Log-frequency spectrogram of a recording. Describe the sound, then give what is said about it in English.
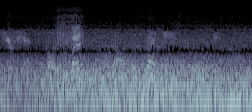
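Concorde, a supersonic jet, roars at takeoff, a loud, continuous blast of engine noise with a steady high whine riding on top, while a voice is faintly audible beneath it; the white delta-winged aircraft lifts off against grey clouds, brown smoke pouring from its engines. “describing the exciting takeoff of Concorde this morning”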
